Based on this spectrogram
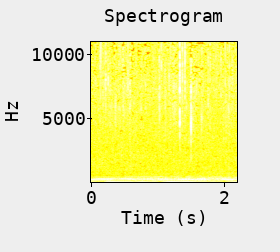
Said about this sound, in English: Enjoying the sounds of rain and the softness of this time.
